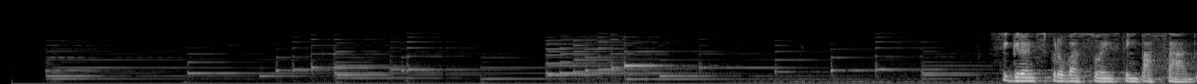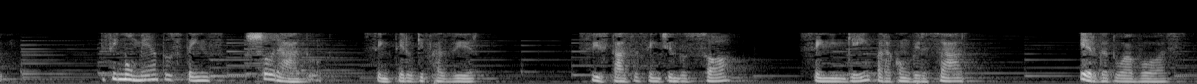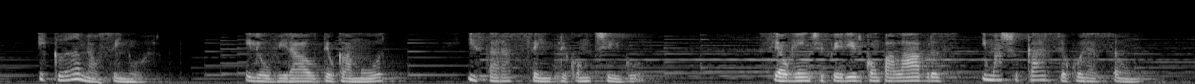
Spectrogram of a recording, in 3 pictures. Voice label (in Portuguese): Trilha OTIMISMO GERAL, Gospel, fem; Telemensagens; Telemensagens 2017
